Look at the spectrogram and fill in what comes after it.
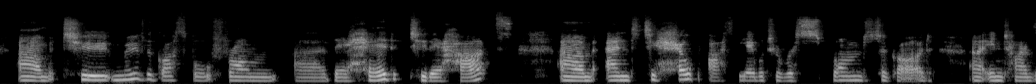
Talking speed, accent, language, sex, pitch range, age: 150 wpm, Australian, English, female, 175-220 Hz, 20-39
